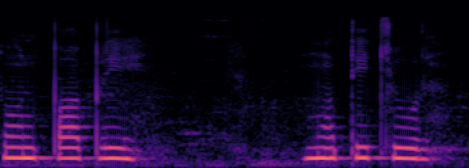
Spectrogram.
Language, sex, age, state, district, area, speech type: Urdu, female, 45-60, Bihar, Darbhanga, rural, spontaneous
